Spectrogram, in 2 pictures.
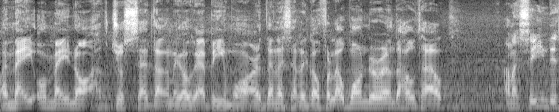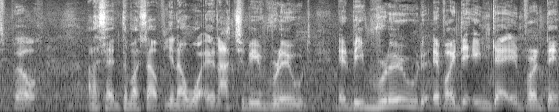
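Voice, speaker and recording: Against noticeable background noise, a man with an Irish accent talks very fast at a medium pitch, his tone animated and his pitch variation ordinary. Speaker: pro rugby player and travel vlogger. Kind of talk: travel vlog. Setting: airport lounge. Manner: casual; quiet, near whisper.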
